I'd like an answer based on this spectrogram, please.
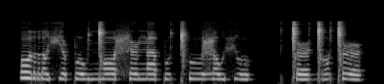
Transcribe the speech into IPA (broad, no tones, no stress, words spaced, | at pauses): ɔrɔçə˞pow ŋ͡ǀɔɬə˞ŋapu ǀʰuɮɔwçu | ǀə˞ɡ͡ǀɔǀə˞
